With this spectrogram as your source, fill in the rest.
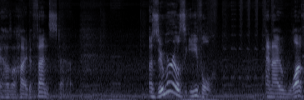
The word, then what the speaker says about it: Azumarill: though once it evolved into a zoom realm that's a weird way to pronounce azumarill but whatever azumarill has 50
